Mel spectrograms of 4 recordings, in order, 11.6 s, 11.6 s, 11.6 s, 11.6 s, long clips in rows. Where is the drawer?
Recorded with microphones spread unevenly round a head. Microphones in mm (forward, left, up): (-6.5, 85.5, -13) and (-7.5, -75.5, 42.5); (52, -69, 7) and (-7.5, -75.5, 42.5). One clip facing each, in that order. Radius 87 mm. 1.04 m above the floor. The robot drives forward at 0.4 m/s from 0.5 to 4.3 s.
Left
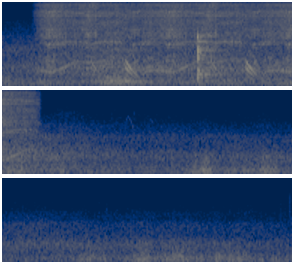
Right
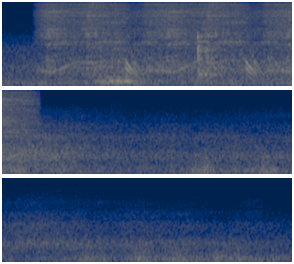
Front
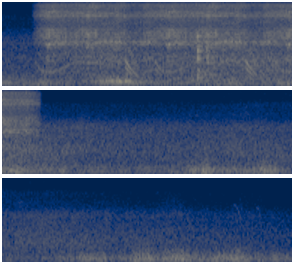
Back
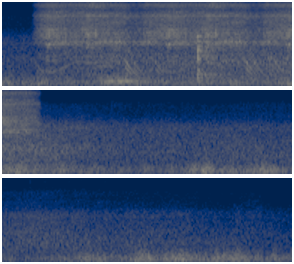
20° right, 7.5 m; by 2.0 s 25° right, 7.5 m.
